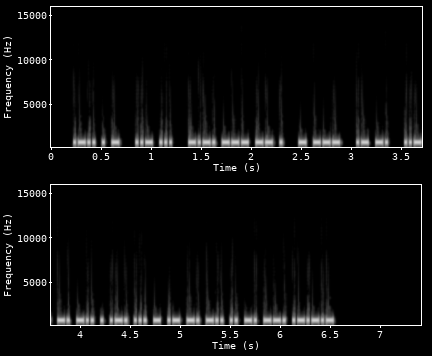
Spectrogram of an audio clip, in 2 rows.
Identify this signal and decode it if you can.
Morse code, heard as a keyed tone, about 50 wpm, 700 Hz. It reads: LET US COME TO AN UNDERSTANDING.
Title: Sentences from Top 1000 Words - Review Part 3 - 50wpm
